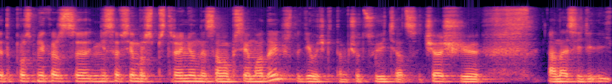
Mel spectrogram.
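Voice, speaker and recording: Against noticeable background noise, a man talks at a very fast pace and a medium pitch. His intonation stays monotone and flat. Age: 40s. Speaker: psychologist podcast co-host. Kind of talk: casual chat.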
